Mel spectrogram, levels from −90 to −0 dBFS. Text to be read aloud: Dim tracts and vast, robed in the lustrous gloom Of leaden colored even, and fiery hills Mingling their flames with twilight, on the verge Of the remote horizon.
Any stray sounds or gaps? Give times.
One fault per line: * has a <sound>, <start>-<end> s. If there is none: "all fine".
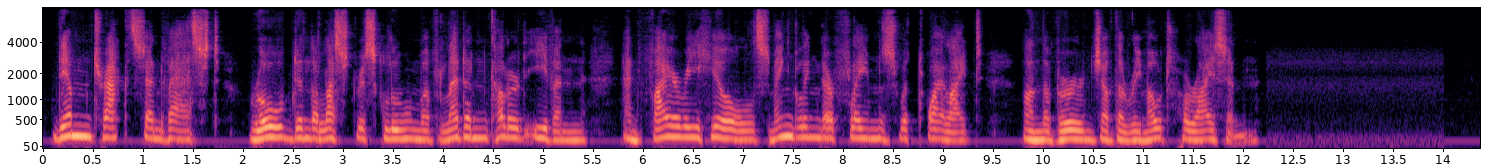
all fine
